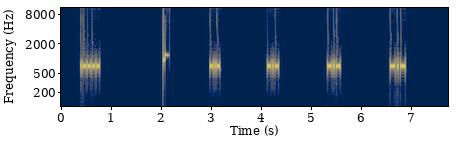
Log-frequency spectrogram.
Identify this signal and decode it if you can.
Morse code, heard as a keyed tone, about 46 wpm, spaced as for 9 wpm, 700 Hz. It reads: 1 KKKK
